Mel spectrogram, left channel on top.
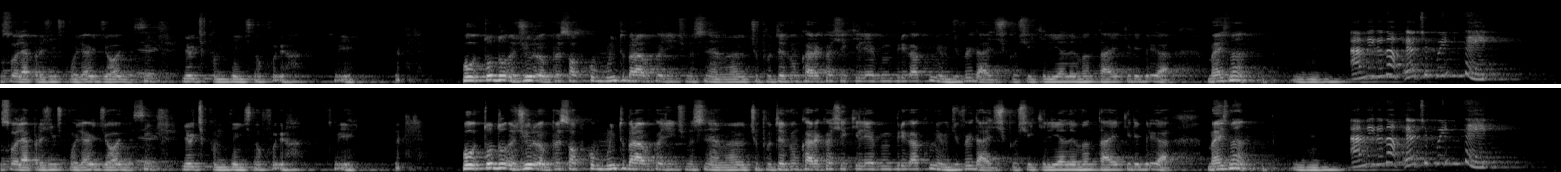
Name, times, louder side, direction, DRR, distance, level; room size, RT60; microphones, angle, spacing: voice 1, 0.0-3.0 3.3-3.6 4.1-4.2 4.6-12.6 12.9-13.5, right 2 dB, 70° right, 0.9 m, -29 dB
voice 2, 1.3-1.6 13.5-14.9, right 1 dB, 10° right, 1.8 m, -35 dB
18.0 x 17.0 x 9.5 m
head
